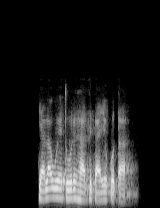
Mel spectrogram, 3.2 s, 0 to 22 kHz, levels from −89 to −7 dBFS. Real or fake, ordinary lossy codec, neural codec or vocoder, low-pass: fake; AAC, 24 kbps; codec, 16 kHz, 16 kbps, FunCodec, trained on Chinese and English, 50 frames a second; 5.4 kHz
